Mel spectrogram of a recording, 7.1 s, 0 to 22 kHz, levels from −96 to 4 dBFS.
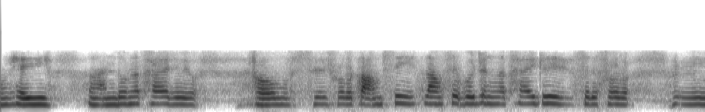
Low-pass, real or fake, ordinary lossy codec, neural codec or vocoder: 7.2 kHz; fake; AAC, 16 kbps; codec, 16 kHz in and 24 kHz out, 0.4 kbps, LongCat-Audio-Codec, four codebook decoder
